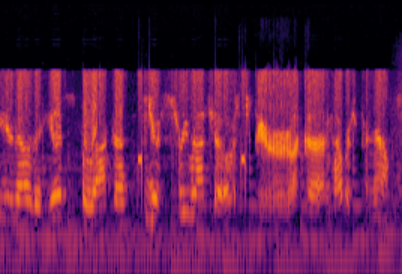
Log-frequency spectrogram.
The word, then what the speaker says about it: Sriracha: to know that your Sriracha Powers you omit the r you just say three very distinct syllables there's a little break in between each one not three lashes but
